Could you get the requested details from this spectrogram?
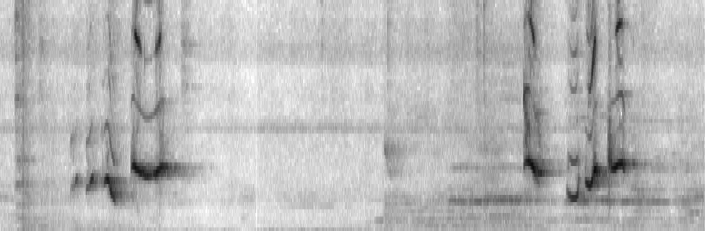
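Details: Common iora lure song for birds that will not sing: wavering whistles and downslurred notes in two bursts separated by a quiet gap, over faint background noise.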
